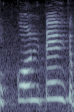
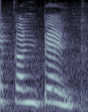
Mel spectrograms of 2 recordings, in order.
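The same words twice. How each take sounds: First: कंटेंट said CON-tent, first syllable stressed; CONTENT as material. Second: कंटेंट said kun-TENT, reduced first vowel; content meaning satisfied. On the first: Teacher naming study material for learners, कंटेंट as CON-tent. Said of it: "उसको हम कंटेंट बोलेंगे". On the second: Teacher contrasting satisfied with material, कंटेंट as kun-TENT. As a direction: weaken the first syllable of कंटेंट, land on TENT. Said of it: "लेकिन कंटेंट हम क्या बोलेंगे". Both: Shown as a demonstration.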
